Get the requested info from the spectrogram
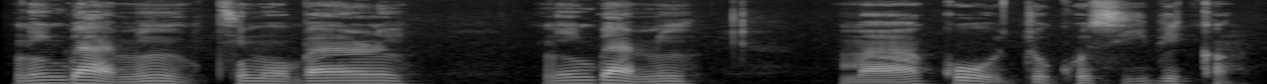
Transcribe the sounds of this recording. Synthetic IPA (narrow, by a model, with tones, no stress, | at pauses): nĩ˦ɡ͡ba˦˨mĩ˨˦tʰi˨˦mo˧ba˦ɾ̃ĩ˦˨ | nĩ˦ɡ͡ba˦˨mĩ˨˧˦ | mãː˨˦ko˦˨d͡ʒo˨˦kʰo˦˨si˨˦bi˦˨kã˨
